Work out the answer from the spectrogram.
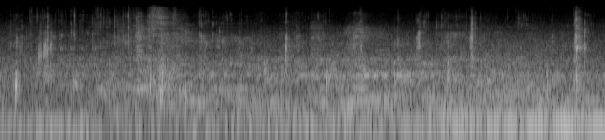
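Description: Close-miked wet chewing and lip smacking of a person eating oily mutton fat curry by hand, with many short, sharp, squishy clicks.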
